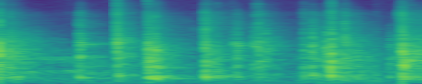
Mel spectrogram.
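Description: Inner padding being pulled out of a full-face motorcycle helmet: about five sharp clicks and snaps, irregularly spaced, as the liner's fasteners come loose from the shell.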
